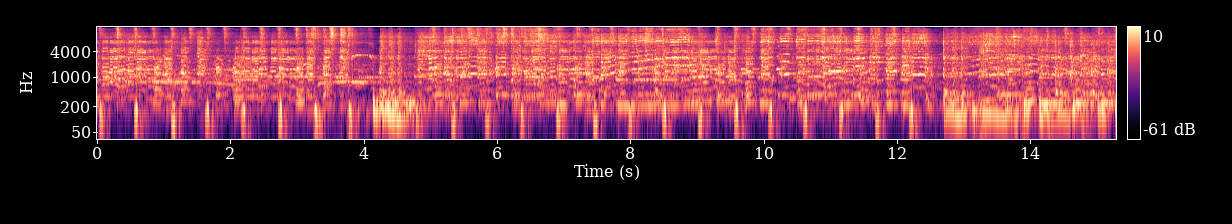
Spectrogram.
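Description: Live funk band playing an instrumental passage led by a horn section of trumpet and saxophones over a steady beat, amplified in a live venue. The low end grows fuller about four seconds in.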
